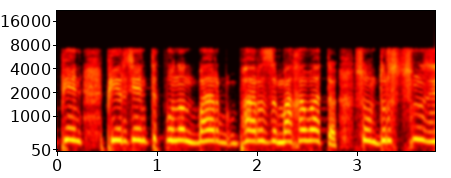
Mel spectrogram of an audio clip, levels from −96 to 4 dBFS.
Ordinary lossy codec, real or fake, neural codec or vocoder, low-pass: none; real; none; 7.2 kHz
